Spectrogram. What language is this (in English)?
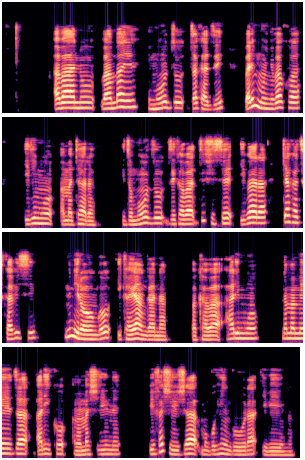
Rundi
